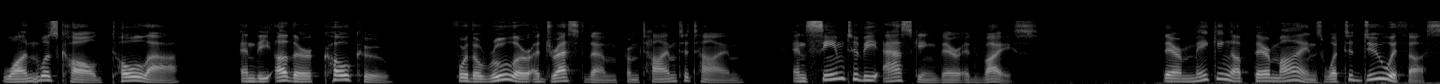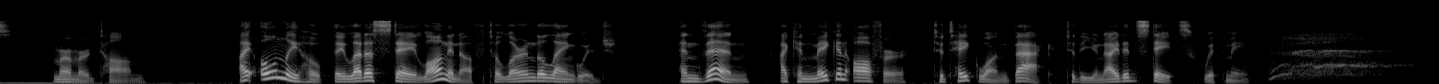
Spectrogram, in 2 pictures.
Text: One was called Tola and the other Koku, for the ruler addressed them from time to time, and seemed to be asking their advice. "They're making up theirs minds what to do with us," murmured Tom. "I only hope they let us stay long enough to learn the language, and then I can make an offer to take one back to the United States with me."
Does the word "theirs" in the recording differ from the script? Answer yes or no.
yes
